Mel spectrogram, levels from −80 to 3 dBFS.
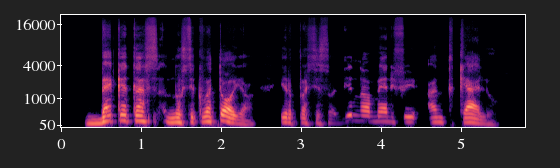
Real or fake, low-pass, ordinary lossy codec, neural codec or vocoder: fake; 19.8 kHz; Opus, 64 kbps; autoencoder, 48 kHz, 128 numbers a frame, DAC-VAE, trained on Japanese speech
